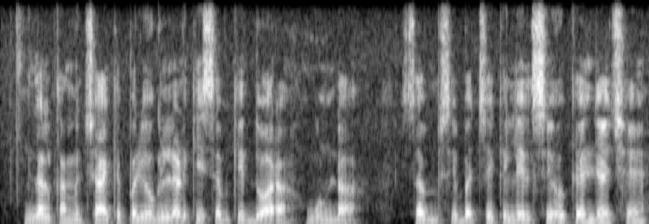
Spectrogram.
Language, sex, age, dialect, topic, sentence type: Magahi, male, 18-24, Western, agriculture, statement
